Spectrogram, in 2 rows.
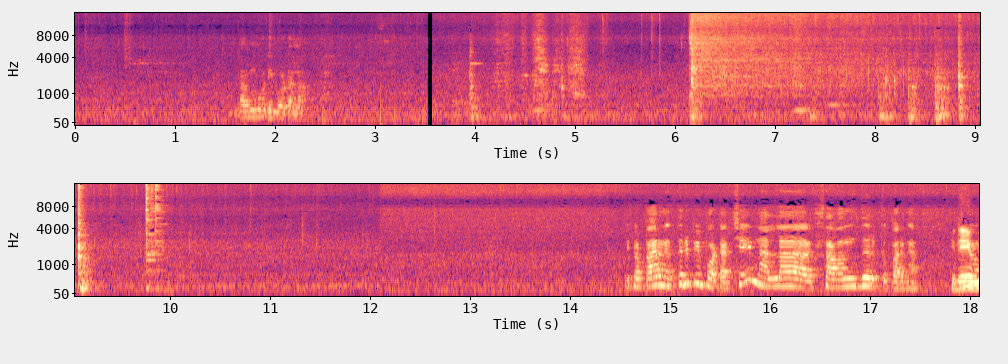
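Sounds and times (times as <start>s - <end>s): metal spatula scraping pan: 4.0s - 5.2s
batter sizzling in oil: 4.0s - 18.0s.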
